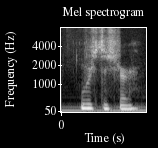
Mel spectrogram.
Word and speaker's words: Worcestershire: Worcestershire way down. – I'm not saying it anymore. Worcestershire.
